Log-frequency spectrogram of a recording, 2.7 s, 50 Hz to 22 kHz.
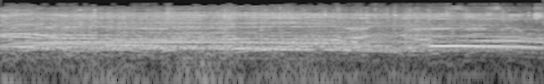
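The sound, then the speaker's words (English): A large outdoor crowd at a field goal kicking contest in cold, driving snow in front of Goose Island Brewery on the 1800 block of West Fulton roars and cheers in a steady, dense wash of voices, with scattered shouts rising above the din for the whole few seconds. “I would not have guessed this big a crowd.”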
